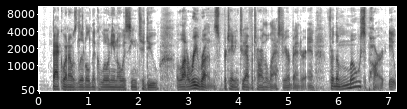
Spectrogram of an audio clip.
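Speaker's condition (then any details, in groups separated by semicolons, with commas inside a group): No condition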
